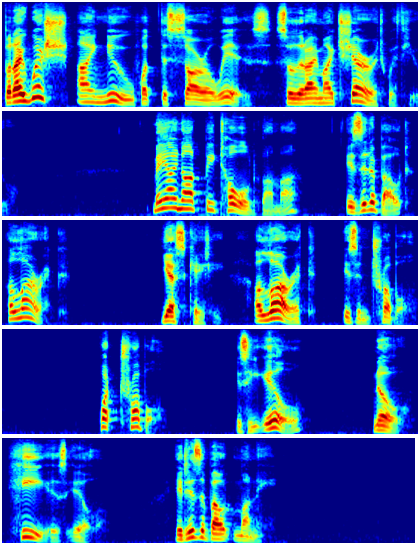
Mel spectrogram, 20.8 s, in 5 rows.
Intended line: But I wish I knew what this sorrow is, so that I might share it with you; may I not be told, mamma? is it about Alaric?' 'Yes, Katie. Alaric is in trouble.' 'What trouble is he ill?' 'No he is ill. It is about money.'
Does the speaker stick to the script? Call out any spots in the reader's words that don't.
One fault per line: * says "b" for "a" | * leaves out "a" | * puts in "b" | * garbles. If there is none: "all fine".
all fine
